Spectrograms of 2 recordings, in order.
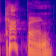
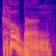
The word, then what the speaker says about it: Cockburn: goes oh you're a cockburn and cockburn says it goes oh it's actually pronounced coburn even though it's spelled cockburn so barney captured on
